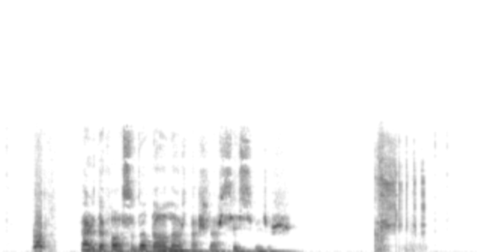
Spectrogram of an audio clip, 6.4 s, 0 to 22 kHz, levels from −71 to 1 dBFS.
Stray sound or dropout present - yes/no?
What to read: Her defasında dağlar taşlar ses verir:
yes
